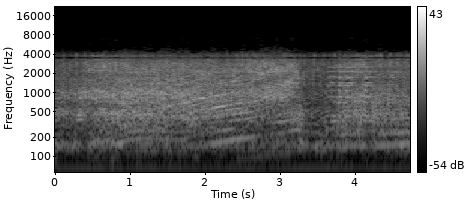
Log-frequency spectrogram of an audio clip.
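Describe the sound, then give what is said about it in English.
A car with its lights off accelerates hard to get away, its engine roaring up in pitch with tires squealing. The loud noise runs nearly five seconds and dips briefly before surging again. No one speaks. “Step on it. You think he saw it? Just drive.”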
